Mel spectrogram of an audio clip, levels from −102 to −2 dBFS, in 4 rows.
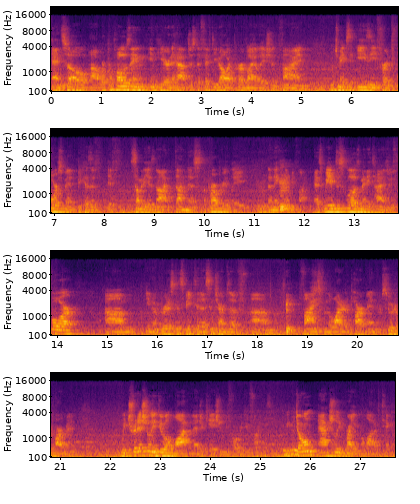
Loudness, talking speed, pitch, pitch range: -25 LUFS, 175 wpm, 105 Hz, 100-115 Hz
